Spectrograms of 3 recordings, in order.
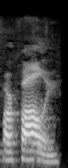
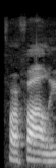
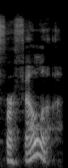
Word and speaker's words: farfalle: I made What's the right word for bow tie pasta? For sitnafuci? Farfalle. Farfa Is that how you say it? Farfalle, yeah. I always thought it was farfalla.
